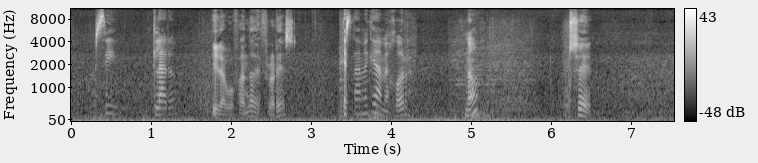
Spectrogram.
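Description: A young man speaks, close by.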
